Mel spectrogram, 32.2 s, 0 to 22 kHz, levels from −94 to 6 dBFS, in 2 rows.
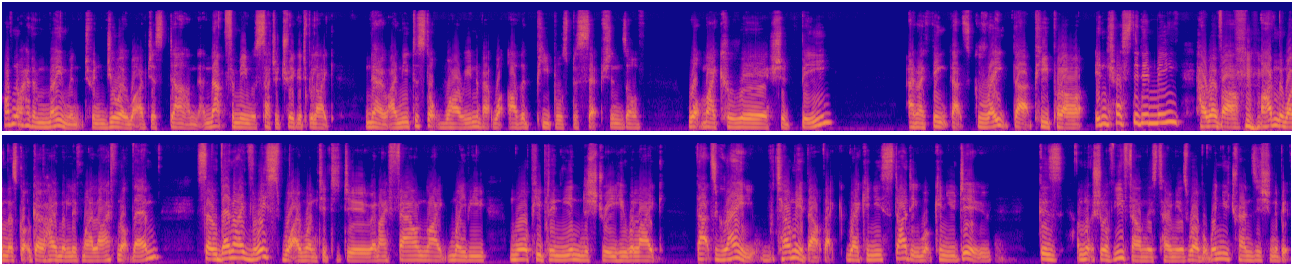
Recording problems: distortion; slight; 10 dB below the speech

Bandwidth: 16.5 kHz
